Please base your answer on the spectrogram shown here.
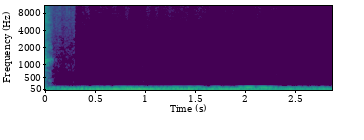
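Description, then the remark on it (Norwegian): A steady, low droning hum that sounds rather like a diesel engine idling, though no engines or vehicles are nearby and its source is unknown; continuous and unchanging throughout with no voices or other sounds. “Lyden kan høres litt ut som en dieselmotor, men når jeg tenker tilbake, så var det jo ingen motorer eller biler eller noe slikt i nærheten.”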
